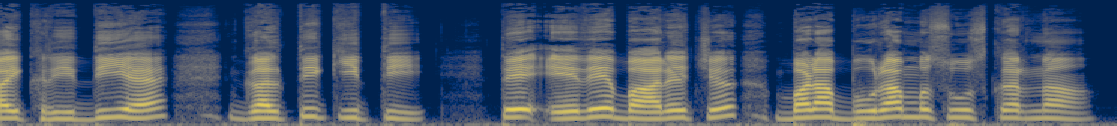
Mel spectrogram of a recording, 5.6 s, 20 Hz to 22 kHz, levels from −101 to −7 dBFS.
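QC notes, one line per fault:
throughout, generation loss: the speech sounds swirly, hollow and smeared, with blurred consonant attacks, worse than one 128 kbit/s MP3 pass would explain. Likely about four MP3 re-encodes, each quantising afresh on a shifted frame grid, so noise and spectral holes pile up.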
